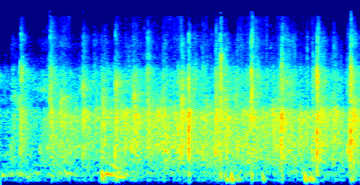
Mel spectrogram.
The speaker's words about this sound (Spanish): Y, por cierto, ¿le damos un aplauso? ¿No, no vais a aplaudir? Nada?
